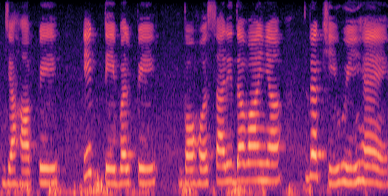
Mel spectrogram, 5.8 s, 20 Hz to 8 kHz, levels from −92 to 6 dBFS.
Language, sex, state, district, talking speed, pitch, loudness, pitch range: Hindi, female, Bihar, Kaimur, 115 wpm, 225 Hz, -15 LUFS, 215-245 Hz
